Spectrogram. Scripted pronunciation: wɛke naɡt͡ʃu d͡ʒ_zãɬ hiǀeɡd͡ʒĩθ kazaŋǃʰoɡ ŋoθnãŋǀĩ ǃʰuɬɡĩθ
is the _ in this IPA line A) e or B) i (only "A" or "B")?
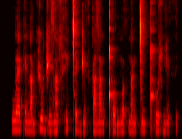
B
